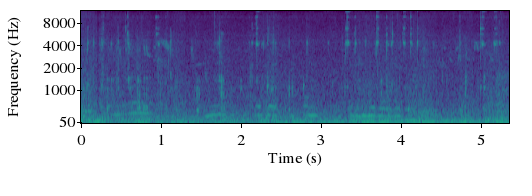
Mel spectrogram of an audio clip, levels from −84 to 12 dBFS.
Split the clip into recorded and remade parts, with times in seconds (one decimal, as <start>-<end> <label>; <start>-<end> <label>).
0.0-5.4 recorded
